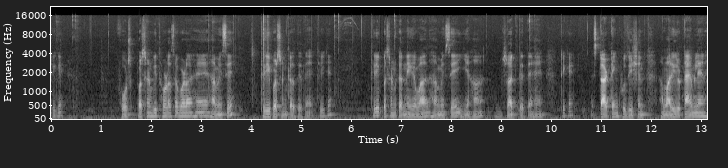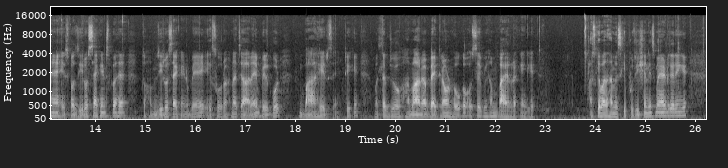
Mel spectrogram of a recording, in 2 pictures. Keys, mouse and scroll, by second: 4.0 3, 4.2 Return, 25.7 shift+p.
